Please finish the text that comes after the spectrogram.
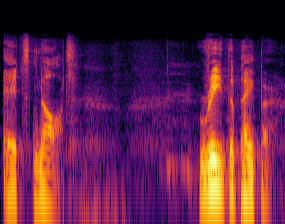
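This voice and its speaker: A man's voice: fairly low pitch, lively intonation, takes it slowly, breathy edge, lo-fi sound. A man giving a conference talk on public speaking, self-deprecating and plainly phrased. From English-speaking country.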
